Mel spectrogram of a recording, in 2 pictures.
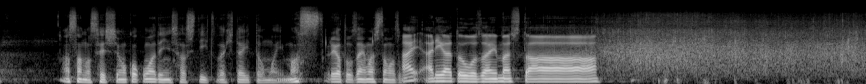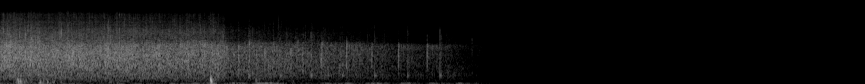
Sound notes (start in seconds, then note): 5.4 applause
